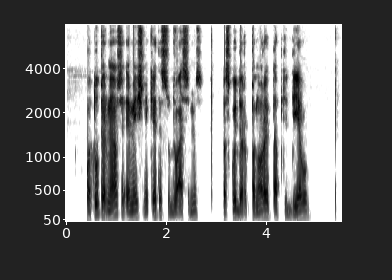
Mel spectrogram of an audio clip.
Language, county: Lithuanian, Vilnius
